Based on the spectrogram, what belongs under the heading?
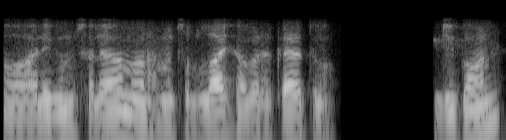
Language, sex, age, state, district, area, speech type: Urdu, male, 18-30, Delhi, South Delhi, urban, conversation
